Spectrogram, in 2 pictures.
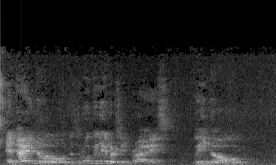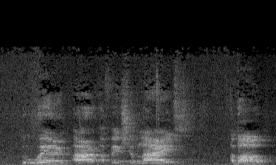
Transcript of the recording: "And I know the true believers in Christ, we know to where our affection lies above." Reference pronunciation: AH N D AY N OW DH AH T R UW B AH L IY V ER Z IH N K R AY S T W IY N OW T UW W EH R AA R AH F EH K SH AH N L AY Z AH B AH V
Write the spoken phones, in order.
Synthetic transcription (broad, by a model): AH N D AY N OW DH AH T R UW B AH L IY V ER S IH N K R AY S W IY N OW T UW W EH R AA R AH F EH K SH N L AY S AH B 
